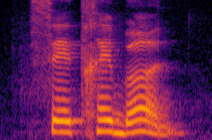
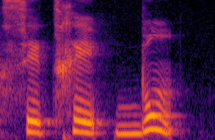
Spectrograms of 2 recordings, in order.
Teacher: Mais il faudrait dire « c'est très bon ». La voyelle nasale est fermée, elle est plus courte que le « on ».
